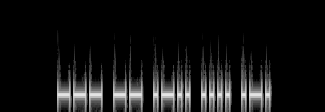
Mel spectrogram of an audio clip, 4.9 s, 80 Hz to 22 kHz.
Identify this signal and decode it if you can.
Morse code, heard as a keyed tone, about 20 wpm, 700 Hz. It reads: OMLHR
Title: Code Groups - 5 Letters - 20wpm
